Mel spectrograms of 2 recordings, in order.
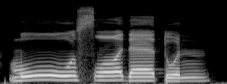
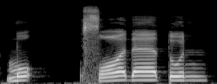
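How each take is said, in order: First: The first syllable runs smoothly into the next. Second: The first syllable is cut off by a catch. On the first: The speaker calls it wrong. "enggak kita baca musadatun" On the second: The speaker calls it right. "mu-nya ngerem dulu pasti"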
